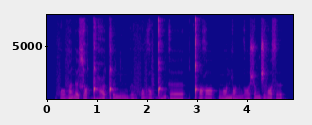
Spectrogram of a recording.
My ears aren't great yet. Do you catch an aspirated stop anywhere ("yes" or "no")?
yes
